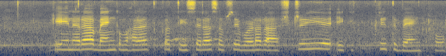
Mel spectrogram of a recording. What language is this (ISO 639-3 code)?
bho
